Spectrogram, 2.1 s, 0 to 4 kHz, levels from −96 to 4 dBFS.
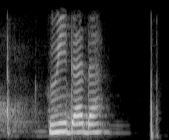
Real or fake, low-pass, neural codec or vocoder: real; 3.6 kHz; none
